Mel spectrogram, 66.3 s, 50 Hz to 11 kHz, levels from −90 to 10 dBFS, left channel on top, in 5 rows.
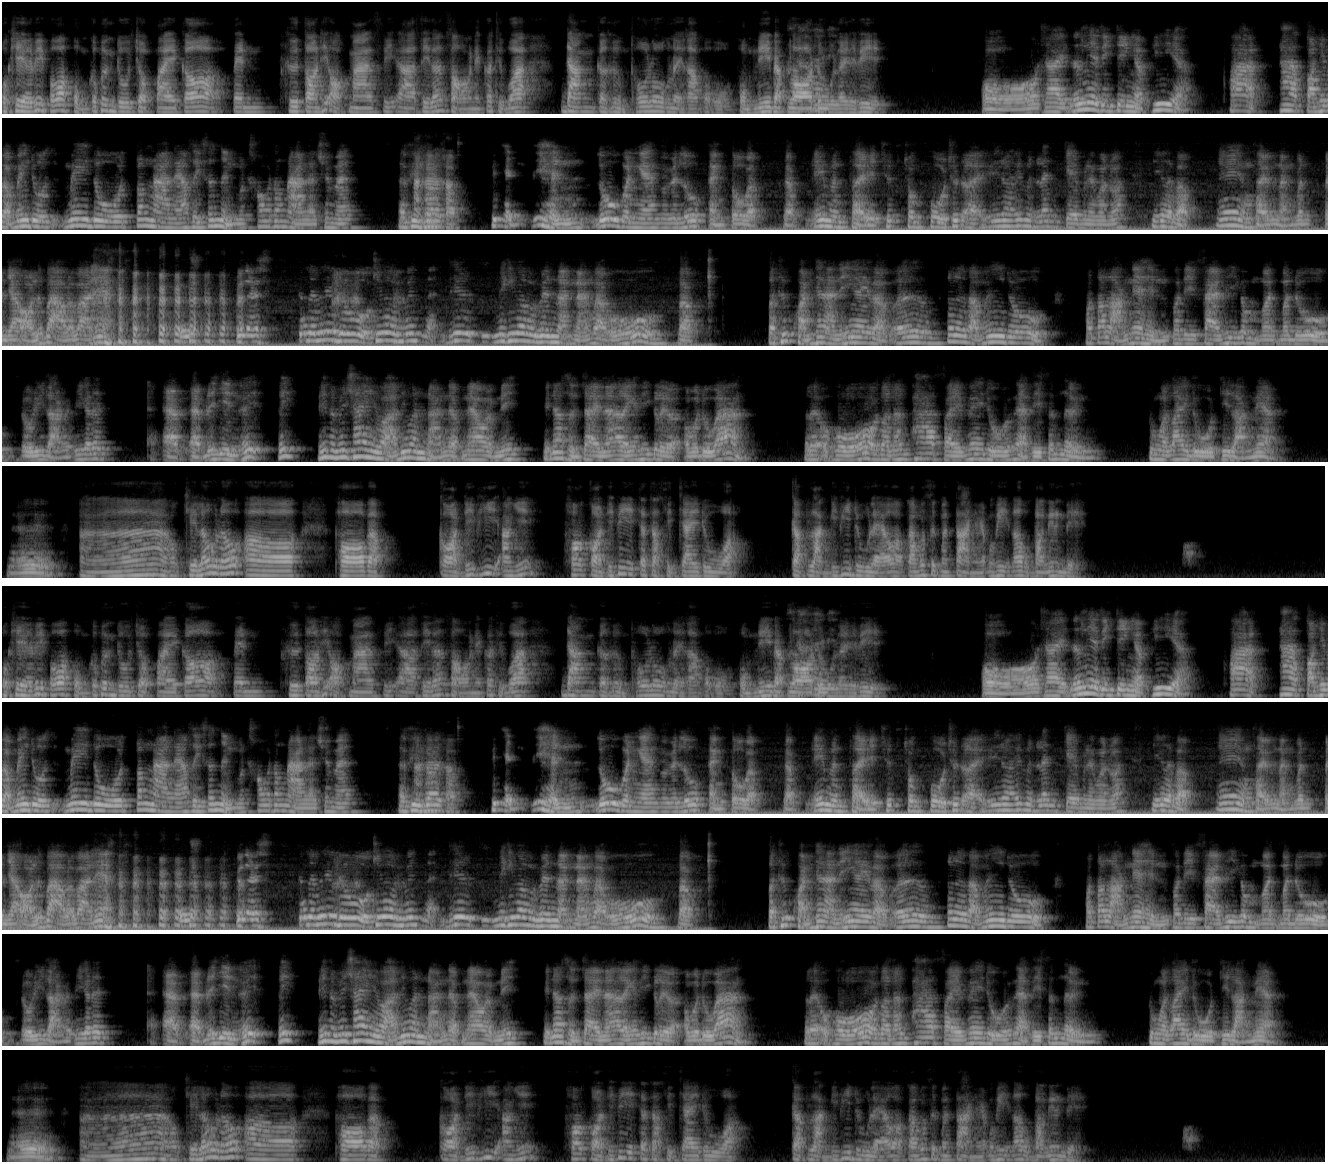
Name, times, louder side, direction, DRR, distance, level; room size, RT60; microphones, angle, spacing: voice 1, 0.0-8.8 17.4-17.8 27.4-29.0 29.8-30.1 30.4-30.5 53.8-56.9 57.4-58.4 58.7-60.5 60.9-63.9, left 3 dB, 40° left, 0.5 m, -32 dB
voice 2, 9.8-11.9 12.3-16.8 17.2-17.8 18.2-24.5 24.8-27.6 28.3-28.4 28.9-29.1 29.5-33.5 34.2-36.9 37.4-40.8 41.2-44.9 45.2-47.2 47.8-50.7 51.3-52.6 53.1-53.6 64.9-65.0, right 1 dB, 15° right, 0.6 m, -29 dB
sound 1, 20.0-33.6, equal, 70° right, 1.2 m, -40 dB
3.2 x 2.4 x 3.7 m
head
